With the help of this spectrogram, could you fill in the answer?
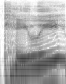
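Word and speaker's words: Ceilidh: an Irish name suggestion pronounced Kaylee but spelled c-e-i-l-i-d-h naturally uh it means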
